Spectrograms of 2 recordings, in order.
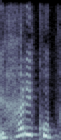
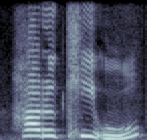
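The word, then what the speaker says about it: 하르키우: 아니고요 크르릉 반도 입니다 로 제 2의 도시 하리 코프 는 하르 키우 동 슬라브 문명의 근간이 줘 드네프르 강 드니프로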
